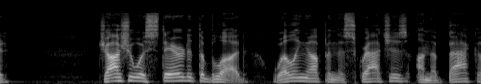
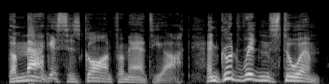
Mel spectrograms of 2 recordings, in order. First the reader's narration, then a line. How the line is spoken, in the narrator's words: screeched the crone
